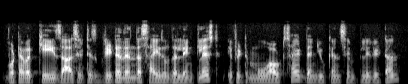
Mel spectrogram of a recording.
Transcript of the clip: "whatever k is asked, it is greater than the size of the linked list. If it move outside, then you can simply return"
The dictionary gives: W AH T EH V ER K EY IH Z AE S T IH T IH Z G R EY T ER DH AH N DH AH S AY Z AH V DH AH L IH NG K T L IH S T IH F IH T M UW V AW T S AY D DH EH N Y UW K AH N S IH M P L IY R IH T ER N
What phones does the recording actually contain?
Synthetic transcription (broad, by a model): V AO T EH V ER K EY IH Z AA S IH T IH Z G R EY T ER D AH N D AH S AY Z AH V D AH L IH NG K L IH S T IH F IH T M UW V AW T S AY D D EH N Y UW K AH N S IH M P L IY R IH T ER N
